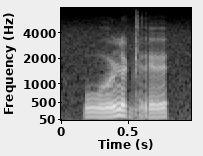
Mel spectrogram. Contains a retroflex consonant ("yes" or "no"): yes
